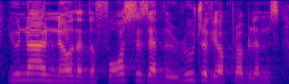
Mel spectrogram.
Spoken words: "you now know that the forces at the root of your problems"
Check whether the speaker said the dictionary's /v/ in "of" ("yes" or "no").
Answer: yes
